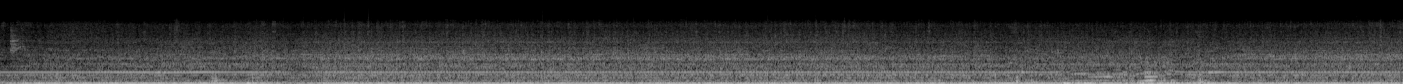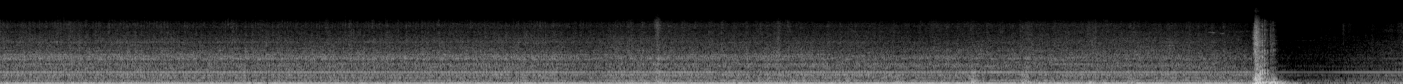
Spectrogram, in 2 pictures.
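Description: Merlo 42.7 140 TurboFarmer telehandler's diesel engine idling steadily with a steady whine, heard inside the cab with the door open. Near the end the cab door shuts with a sharp knock and the engine sound drops much quieter.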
